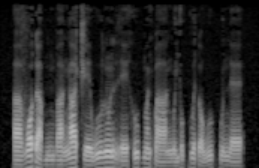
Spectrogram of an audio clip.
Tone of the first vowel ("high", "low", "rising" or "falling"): low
